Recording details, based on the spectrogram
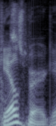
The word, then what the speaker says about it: Galesburg: How's that pronounced? – Galesburg, yeah. – Galesburg, mm-hmm.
